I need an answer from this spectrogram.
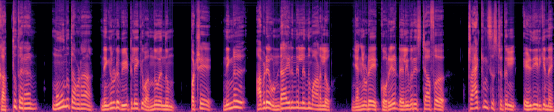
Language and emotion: Malayalam, surprised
